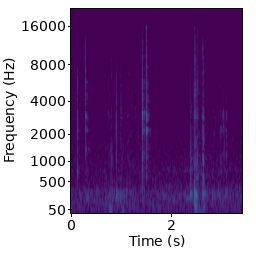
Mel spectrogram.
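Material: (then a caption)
Glycerin soap. A metal utility knife blade shaves thin slices off a solid translucent red glycerin soap block held close up, in repeated scraping strokes. About ten short, crisp, bright scrapes and clicks come at an irregular pace with almost no ring, over a quiet background.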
